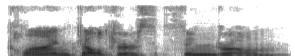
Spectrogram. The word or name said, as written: klinefelters syndrome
